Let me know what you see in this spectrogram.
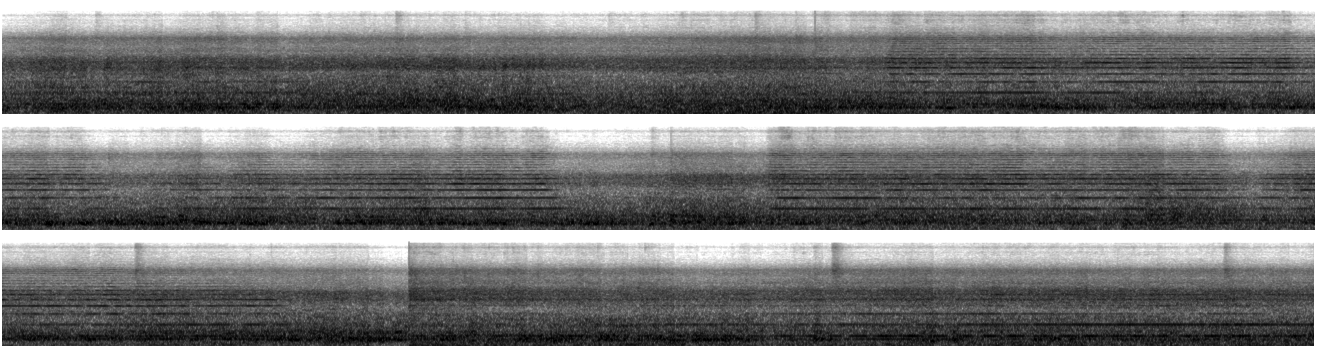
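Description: Passenger train running at speed, heard from the vestibule between coaches: a steady rumble with wheel noise on the rails. A locomotive horn sounds two long blasts of about seven seconds each, the first starting about six seconds in and the second after a short break, ending abruptly.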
